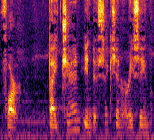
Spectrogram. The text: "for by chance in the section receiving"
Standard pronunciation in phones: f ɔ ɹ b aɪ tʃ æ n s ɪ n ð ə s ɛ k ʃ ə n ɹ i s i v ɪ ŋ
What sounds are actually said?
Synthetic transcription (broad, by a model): f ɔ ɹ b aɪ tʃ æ n ɪ n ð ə s ɛ k ʃ ə n ɹ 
